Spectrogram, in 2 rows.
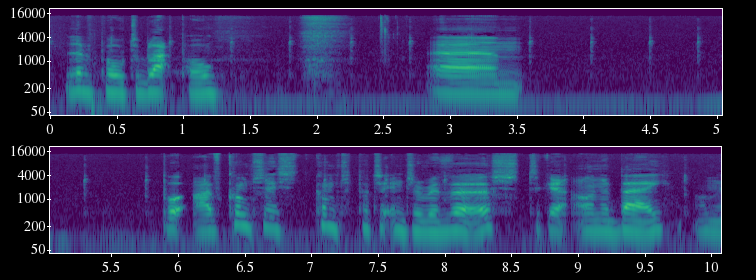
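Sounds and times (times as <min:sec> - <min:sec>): hazard lights ticking: 0:00.0 - 0:10.0.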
